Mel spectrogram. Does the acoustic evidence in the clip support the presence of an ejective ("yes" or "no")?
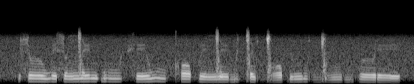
no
